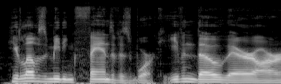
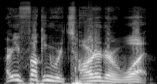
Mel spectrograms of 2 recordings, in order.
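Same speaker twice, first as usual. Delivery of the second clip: loud, higher sneering jab; mocking frat boy; 6 semitones higher, 6 dB louder than usual. A narrator's reading. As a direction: hit the insult, sneering. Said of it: "Then he says".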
